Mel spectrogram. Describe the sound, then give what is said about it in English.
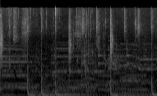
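Someone drinking water in steady gulps, four or five swallows spaced about half a second apart with faint wet sounds between them, and no talking. “Oh man, that water's good.”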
